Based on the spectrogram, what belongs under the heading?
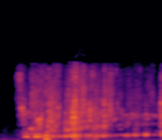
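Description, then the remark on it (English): Tito's vodka glugs and splashes into a glass in one quick, big pour lasting under two seconds, with a soft knock near the start and no one speaking. “That seemed like a lot. That was a big pour.”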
